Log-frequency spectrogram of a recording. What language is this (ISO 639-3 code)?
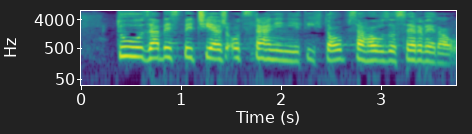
slk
